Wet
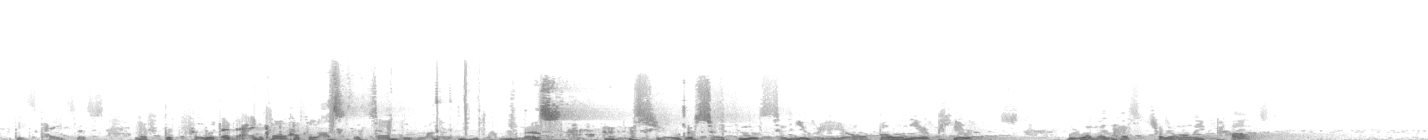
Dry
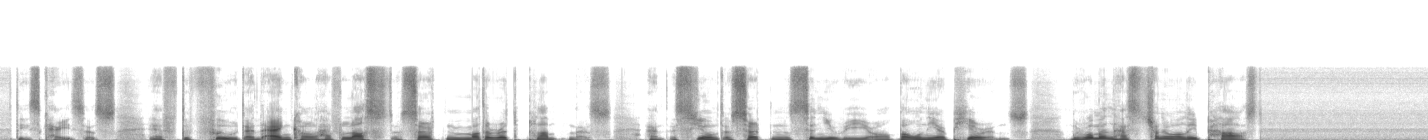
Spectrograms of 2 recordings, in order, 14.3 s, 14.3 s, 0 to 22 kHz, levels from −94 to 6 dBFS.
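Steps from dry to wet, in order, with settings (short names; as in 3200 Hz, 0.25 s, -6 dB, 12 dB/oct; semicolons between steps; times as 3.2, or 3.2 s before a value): bin magnitudes rounded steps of 30 dB; Doppler pass-by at 5.05, 33 m/s, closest 5.2 m; LPF 7600 Hz; notches 60/120/180 Hz; low-pass opened by the level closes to 1200 Hz, open at -38.5 dBFS; comb 4.7 ms, depth 43%; negative-ratio compressor -52 dBFS, ratio -1; on a send: frequency-shifting echo 0.135 s, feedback 36%, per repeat +110 Hz, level -14.5 dB; on the sum: plate-style reverb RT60 2.4 s, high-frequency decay 0.8×, DRR 12 dB; reverb removal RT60 1.4 s; gain +13 dB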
